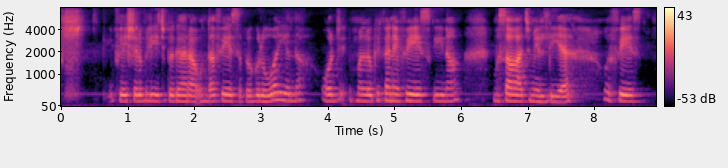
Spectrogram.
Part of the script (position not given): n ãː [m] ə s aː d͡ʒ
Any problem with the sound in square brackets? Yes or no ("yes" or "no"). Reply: no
